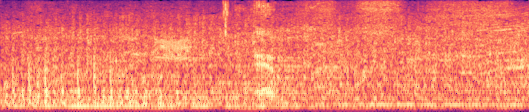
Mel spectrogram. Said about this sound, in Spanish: Pasó el helicóptero a los supergüeyes, pero bueno. Es que ya vienen por nosotros, güey, ya nos tenemos que ir.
